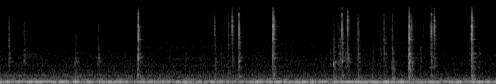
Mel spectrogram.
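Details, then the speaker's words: 1996 VW Jetta Mk III with a new ignition switch, cap, rotor and wires, key turned: sharp irregular clicking over a faint hum and no cranking. Fuel pump relay 167 and relay 18 (owner thinks it is the load reduction relay) click; there is no start, and no fault codes are stored. "the power the fuel pump number 167 is clicking also relay number 18 is clicking not sure what relay 18 is I'm pretty sure that's a load reduction relay uh that one's clicking"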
